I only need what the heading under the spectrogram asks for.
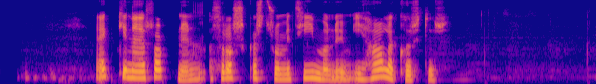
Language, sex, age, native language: Icelandic, female, 30-39, Icelandic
